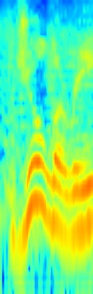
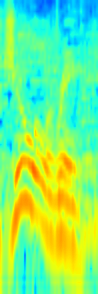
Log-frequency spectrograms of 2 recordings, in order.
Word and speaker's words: jewelry: It's not jewelry, it's jewelry.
